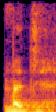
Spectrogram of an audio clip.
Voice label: "eleven", Ipili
